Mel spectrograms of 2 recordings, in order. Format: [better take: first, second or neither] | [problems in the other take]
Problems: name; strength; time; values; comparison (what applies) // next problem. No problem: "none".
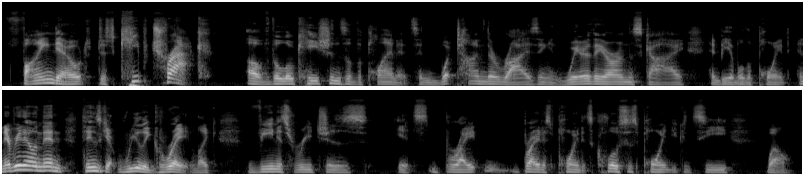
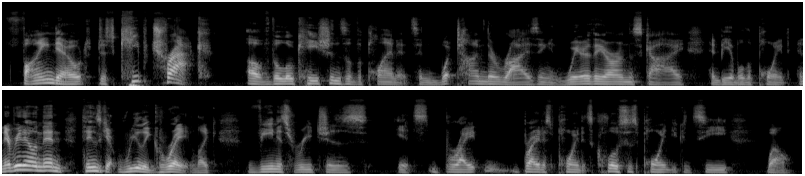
neither | none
